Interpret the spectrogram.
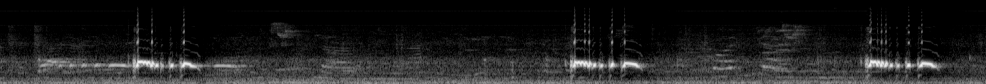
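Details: Local zebra dove in lively form, calling to a rival that answers: three separate stuttering, trilled coo phrases, each a quick burst of bubbling notes ending in a drawn-out tone, spaced about four seconds apart, with faint background noise.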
